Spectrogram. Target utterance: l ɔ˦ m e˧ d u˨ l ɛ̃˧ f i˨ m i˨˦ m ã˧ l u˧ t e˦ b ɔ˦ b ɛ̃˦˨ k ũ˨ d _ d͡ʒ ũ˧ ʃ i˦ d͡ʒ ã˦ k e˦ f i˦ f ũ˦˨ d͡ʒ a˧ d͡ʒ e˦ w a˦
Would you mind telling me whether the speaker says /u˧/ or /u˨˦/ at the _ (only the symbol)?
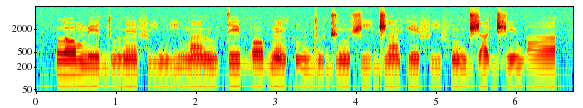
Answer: u˧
